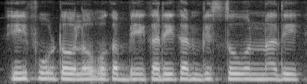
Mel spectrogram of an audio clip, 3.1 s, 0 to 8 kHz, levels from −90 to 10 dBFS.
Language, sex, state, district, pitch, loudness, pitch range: Telugu, male, Telangana, Hyderabad, 190 Hz, -15 LUFS, 185-195 Hz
